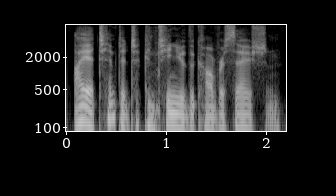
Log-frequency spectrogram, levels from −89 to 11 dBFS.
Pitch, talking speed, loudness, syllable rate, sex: 95 Hz, 165 wpm, -22 LUFS, 6.4 syllables/s, male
